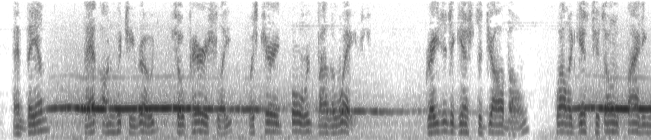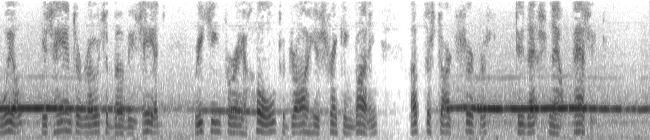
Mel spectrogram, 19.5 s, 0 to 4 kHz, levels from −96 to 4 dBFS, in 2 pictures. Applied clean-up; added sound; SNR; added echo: none; Wind; -5 dB; none.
